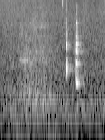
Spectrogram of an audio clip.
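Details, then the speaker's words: Person with recurring hiccups who doesn't seem to mind them: two faint, abrupt little catches close together in a quiet room. "You had the hiccups again, huh?"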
